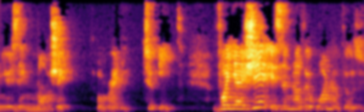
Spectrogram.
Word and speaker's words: voyager: a soft G, G, voyager. Je voyage, tu voyages, il voyage. All good. We keep that soft G sound because when a G is followed by an E in French, it's pronounced J.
